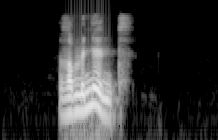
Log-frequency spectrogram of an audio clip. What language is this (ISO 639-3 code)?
kab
